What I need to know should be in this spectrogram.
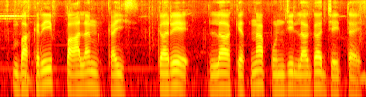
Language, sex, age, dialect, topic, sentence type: Magahi, male, 18-24, Central/Standard, agriculture, question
